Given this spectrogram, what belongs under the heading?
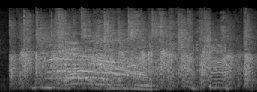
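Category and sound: crowd, audience clapping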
